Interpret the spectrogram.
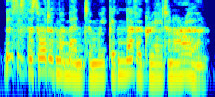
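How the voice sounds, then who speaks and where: A woman acts as a senior intelligence ally in a science-fiction game. Her voice is very low for a woman. She is composed, formal and articulate. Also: fast talker, close to an everyday voice. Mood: measured, serious. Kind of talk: video game voice acting.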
